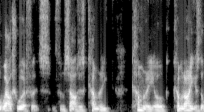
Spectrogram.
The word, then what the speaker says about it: Cymru: Cymru is the name with a Y at the end is the name of the people, and Cymru with a U at the end is the name, which is pronounced the same in Welsh, is the name of the country.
